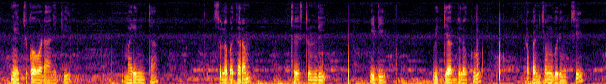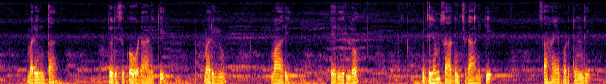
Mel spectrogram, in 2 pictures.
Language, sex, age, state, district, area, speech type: Telugu, male, 45-60, Andhra Pradesh, Eluru, urban, spontaneous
